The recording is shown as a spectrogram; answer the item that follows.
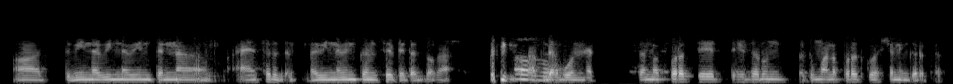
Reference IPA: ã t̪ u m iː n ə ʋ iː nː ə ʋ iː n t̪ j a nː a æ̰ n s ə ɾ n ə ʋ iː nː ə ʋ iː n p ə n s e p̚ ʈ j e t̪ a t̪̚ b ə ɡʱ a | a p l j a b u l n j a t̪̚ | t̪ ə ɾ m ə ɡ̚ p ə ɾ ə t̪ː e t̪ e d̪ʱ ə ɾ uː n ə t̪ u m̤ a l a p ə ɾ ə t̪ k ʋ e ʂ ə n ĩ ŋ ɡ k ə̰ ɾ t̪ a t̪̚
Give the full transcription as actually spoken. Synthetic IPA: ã t̪ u m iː n ə ʋ iː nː ə ʋ iː n t̪ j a nː a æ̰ n s ə ɾ n ə ʋ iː nː ə ʋ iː n k ə n s e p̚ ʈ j e t̪ a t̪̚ b ə ɡʱ a | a p l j a b o l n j a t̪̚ | t̪ ə ɾ m ə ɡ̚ p ə ɾ ə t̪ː e t̪ e d̪ʱ ə ɾ uː n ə t̪ u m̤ a l a p ə ɾ ə t̪ k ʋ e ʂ ə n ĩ ŋ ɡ k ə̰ ɾ t̪ a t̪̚

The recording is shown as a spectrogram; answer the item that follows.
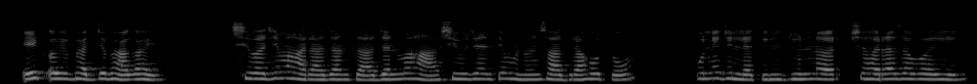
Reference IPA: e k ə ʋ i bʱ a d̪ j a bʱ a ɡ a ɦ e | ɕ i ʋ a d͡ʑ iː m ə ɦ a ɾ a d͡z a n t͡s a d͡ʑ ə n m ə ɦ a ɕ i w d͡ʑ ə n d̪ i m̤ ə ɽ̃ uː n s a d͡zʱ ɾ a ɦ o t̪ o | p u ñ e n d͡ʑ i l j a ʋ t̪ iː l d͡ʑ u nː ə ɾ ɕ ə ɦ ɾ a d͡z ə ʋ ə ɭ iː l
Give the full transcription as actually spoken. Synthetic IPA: e k ə ʋ i bʱ a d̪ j ə bʱ a ɡ a ɦ e | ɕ i ʋ a d͡ʑ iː m ə ɦ a ɾ a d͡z a n t͡s a d͡ʑ ə n m ə ɦ a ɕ i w d͡ʑ ə n t̪ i m̤ ə ɽ̃ uː n s a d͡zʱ ɾ a ɦ o t̪ o | p u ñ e d͡ʑ i l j a t̪ iː l d͡ʑ u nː ə ɾ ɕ ə ɦ ɾ a d͡z ə ʋ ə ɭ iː l

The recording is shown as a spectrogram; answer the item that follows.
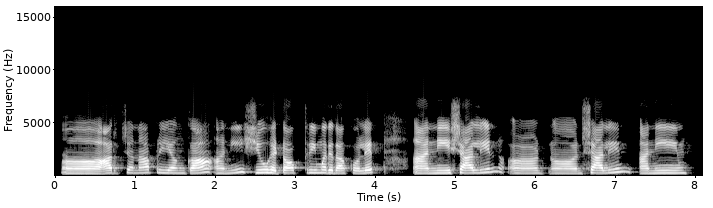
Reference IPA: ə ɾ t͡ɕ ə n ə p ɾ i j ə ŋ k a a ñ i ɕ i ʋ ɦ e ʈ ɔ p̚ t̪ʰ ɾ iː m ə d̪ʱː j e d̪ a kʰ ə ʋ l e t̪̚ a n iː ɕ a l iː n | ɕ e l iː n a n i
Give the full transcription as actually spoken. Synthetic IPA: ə ɾ t͡ɕ ə n a p ɾ i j ə ŋ k a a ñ i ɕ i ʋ ɦ e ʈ ɔ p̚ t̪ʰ ɾ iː m ə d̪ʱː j e d̪ a kʰ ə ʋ l e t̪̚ a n i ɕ a l iː n | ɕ a l iː n a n i

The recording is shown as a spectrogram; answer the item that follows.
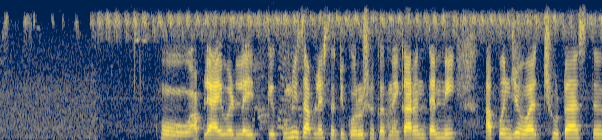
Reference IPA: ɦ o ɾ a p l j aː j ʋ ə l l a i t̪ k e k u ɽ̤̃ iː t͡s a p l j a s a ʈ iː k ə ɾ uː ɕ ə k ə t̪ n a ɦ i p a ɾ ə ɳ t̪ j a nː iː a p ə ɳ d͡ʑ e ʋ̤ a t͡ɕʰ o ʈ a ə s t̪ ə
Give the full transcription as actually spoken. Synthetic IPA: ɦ o a p l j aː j ʋ ə ɽ l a i t̪ k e k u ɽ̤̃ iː t͡s a p l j a s a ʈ iː k ə ɾ uː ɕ ə k ə t̪ n a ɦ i k a ɾ ə ɳ t̪ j a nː iː a p ə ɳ d͡ʑ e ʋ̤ a t͡ɕʰ o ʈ a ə s t̪ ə

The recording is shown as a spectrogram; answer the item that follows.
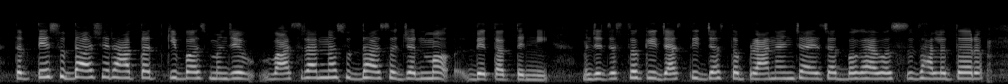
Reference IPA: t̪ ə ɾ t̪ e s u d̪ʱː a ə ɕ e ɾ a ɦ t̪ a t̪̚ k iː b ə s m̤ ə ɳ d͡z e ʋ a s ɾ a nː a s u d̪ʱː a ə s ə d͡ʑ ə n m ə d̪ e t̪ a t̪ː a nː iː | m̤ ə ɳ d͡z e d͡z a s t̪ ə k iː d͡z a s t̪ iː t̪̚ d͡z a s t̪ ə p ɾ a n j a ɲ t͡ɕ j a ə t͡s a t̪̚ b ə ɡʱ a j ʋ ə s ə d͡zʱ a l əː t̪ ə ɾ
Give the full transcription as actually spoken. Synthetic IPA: t̪ ə ɾ t̪ e s u d̪ʱː a ə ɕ e ɾ a ɦ t̪ a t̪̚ k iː b ə s m̤ ə ɳ d͡z e ʋ a s ɾ a nː a s u d̪ʱː a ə s ə d͡ʑ ə n m ə d̪ e t̪ a t̪ː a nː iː | m̤ ə ɳ d͡z e d͡z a s t̪ ə k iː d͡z a s t̪ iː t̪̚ d͡z a s t̪ ə p ɾ a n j a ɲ t͡ɕ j a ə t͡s a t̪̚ b ə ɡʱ a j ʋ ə s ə d͡zʱ a l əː t̪ ə ɾ

